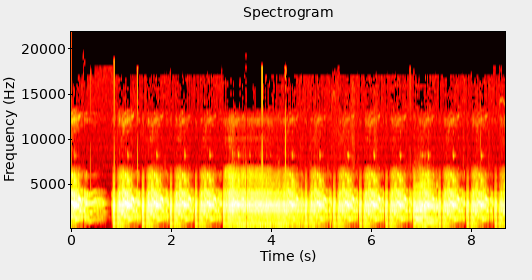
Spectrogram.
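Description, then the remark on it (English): Tinny electronic explosion effects from a small toy speaker: a rapid run of crackly noise bursts, a longer sustained rumble in the middle, then more pulsing blasts, loud, with no talking. “I like explosions.”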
